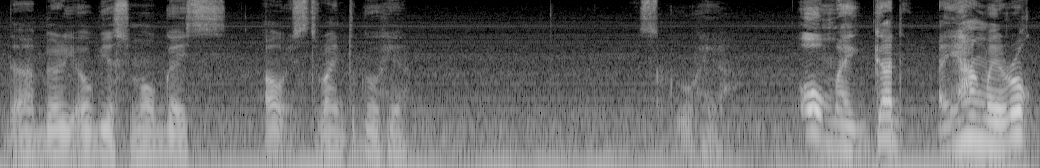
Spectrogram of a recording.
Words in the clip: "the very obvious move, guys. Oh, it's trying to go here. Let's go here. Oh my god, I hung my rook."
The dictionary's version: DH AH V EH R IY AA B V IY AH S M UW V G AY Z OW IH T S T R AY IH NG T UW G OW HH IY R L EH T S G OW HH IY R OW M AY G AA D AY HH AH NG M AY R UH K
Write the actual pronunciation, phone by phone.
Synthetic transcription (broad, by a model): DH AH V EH R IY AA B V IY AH S M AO P G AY S OW IH T S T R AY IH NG T UW G OW HH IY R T S G OW HH IY R OW M AY G AA D AY HH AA NG M AY R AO K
